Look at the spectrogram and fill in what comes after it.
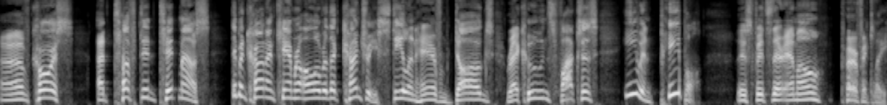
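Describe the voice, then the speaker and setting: A man's raised, projected voice, high-pitched with a bright, sharp tone and lively intonation, at a fairly slow pace, in a very clean recording with a silent background and a dry, close sound with no echo. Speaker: noir private eye narrator. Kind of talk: noir parody narration, scripted radio spot. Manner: dry, wry, punny.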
